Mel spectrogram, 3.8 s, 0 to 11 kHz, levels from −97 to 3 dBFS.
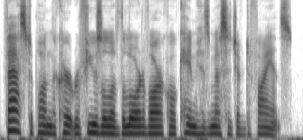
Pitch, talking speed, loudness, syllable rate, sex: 170 Hz, 235 wpm, -18 LUFS, 6.3 syllables/s, female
